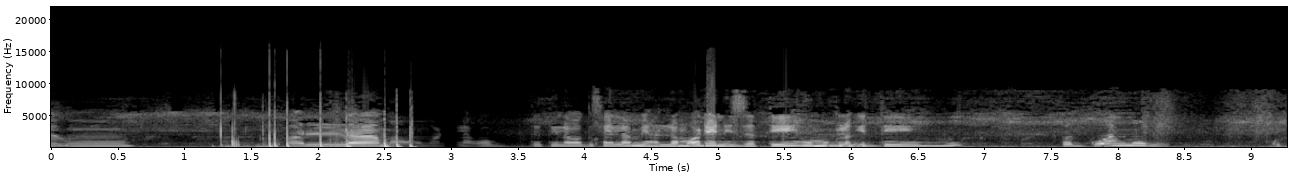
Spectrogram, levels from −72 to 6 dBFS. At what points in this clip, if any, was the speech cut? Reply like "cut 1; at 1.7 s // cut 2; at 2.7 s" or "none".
cut 1; at 3.3 s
